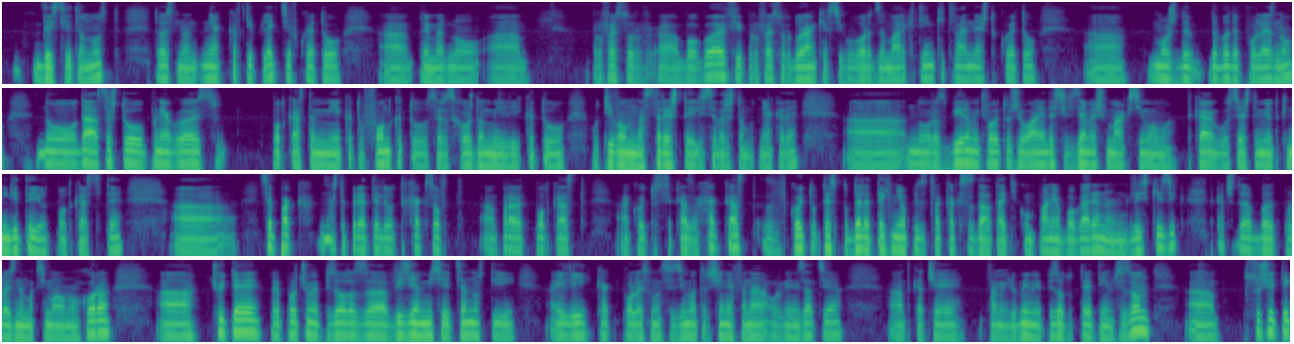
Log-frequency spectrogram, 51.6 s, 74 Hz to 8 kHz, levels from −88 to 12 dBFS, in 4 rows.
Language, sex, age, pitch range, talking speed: Bulgarian, male, 20-39, 95-110 Hz, 165 wpm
